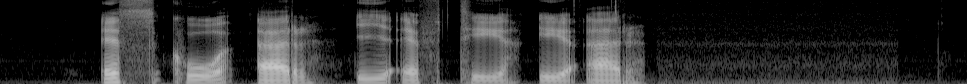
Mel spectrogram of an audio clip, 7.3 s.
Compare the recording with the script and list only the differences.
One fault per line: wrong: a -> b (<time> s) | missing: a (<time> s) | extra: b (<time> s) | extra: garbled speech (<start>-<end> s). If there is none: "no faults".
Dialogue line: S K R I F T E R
no faults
